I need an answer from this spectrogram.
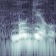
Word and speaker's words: Moguero: Il est rare qu'on le prononce bien. Moguero.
